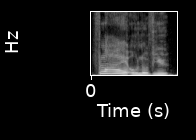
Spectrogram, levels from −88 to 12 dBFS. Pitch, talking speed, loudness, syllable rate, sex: 265 Hz, 210 wpm, -13 LUFS, 3.9 syllables/s, female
